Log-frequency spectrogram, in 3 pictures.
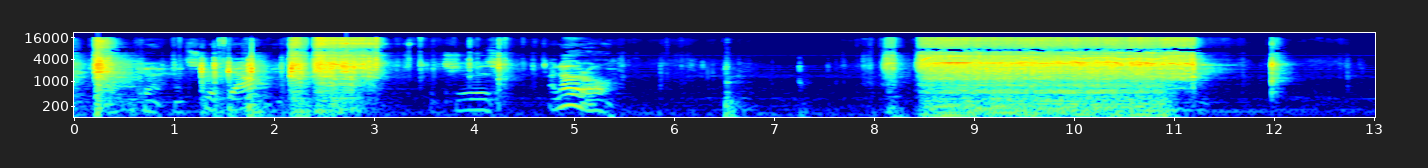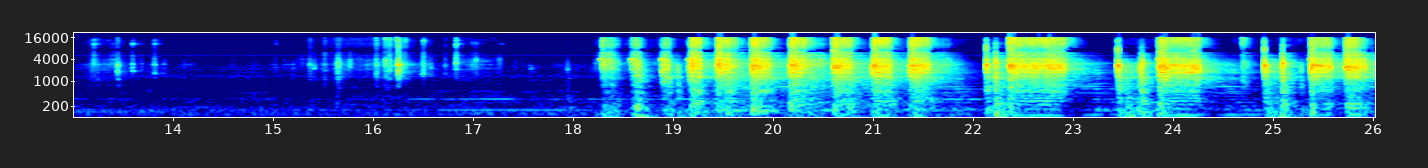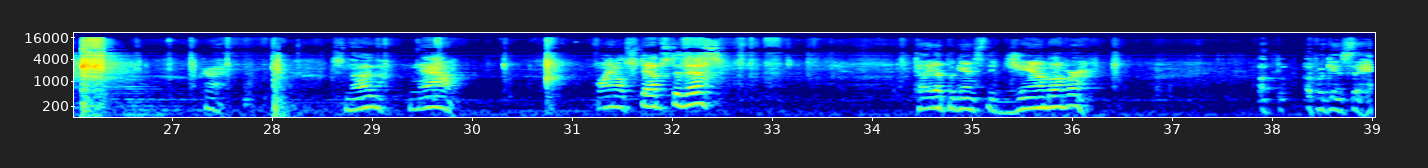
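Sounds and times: cordless drill whining: 8.2 - 11.4.

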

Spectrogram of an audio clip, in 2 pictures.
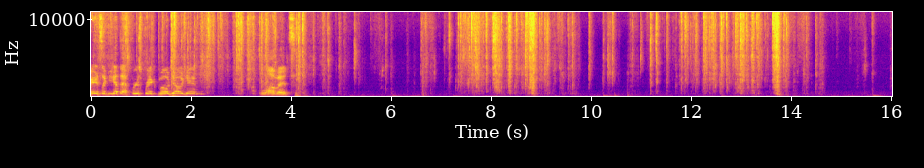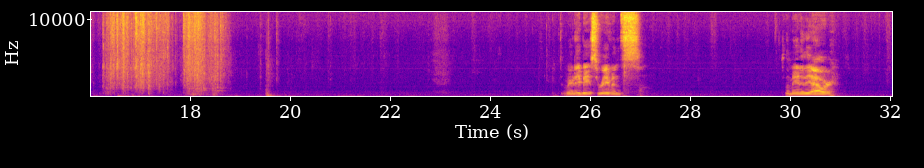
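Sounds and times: foil wrapper tearing and crinkling: 0.3 - 6.0, 6.6 - 14.7, 16.2 - 18.8.

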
